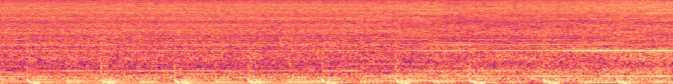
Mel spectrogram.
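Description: Handheld hot-air plastic welding gun running, its blower giving a steady hiss as the welding tip warms up before a weld.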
